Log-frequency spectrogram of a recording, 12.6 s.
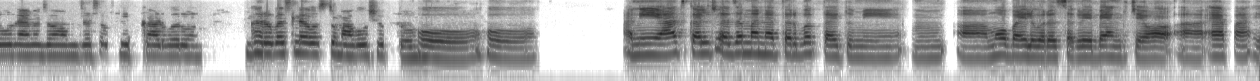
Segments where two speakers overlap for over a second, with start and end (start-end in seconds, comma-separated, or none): none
